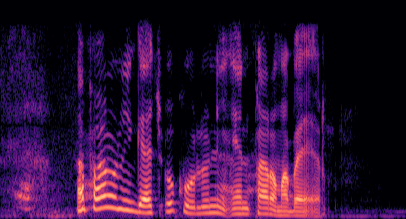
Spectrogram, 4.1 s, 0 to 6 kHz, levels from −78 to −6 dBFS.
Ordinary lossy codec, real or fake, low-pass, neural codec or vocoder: none; fake; 5.4 kHz; codec, 16 kHz, 16 kbps, FunCodec, trained on Chinese and English, 50 frames a second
